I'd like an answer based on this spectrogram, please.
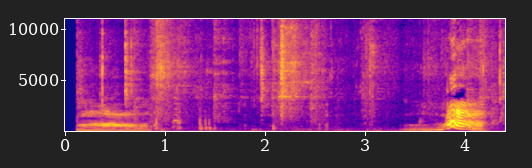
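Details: A dog whose owner says it sounds like a moose gives a low, drawn-out voiced call with a wavering tone, then a short rising yelp near the end.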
